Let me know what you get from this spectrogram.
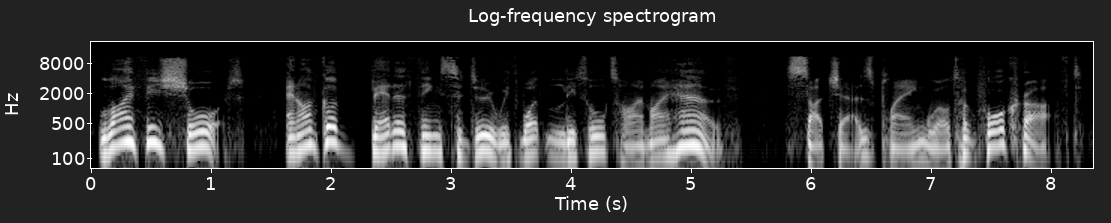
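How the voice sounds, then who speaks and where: A man hosting a podcast and giving his opinion in a measured, deliberate monologue with firm emphasis. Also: medium pitch, big pitch swings, a little mellow, no echo, clean studio sound. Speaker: podcast host.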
